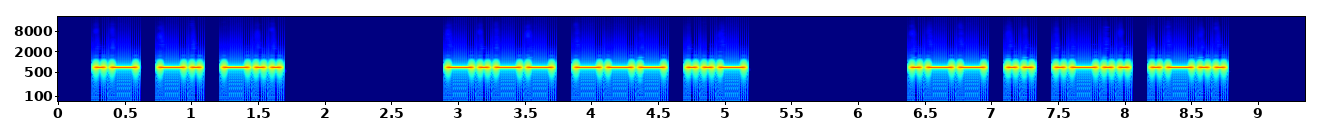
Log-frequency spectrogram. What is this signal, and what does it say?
Morse code, heard as a keyed tone, about 20 wpm, 700 Hz. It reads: AND YOU WILL
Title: 3x Word-Spacing - Sentences from Top 400 Words - 20wpm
